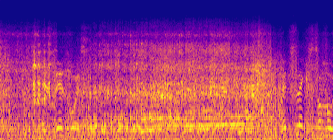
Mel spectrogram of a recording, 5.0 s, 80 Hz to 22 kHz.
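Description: A Piaggio Zip 172cc scooter engine hums under heavy, roaring wind rush while riding between Den Haag and Rotterdam, with a faint, continuous buzz.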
